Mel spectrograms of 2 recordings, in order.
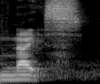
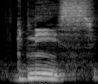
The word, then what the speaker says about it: gneiss: It's called gneiss, not gneiss. Gneiss, the G is silent.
